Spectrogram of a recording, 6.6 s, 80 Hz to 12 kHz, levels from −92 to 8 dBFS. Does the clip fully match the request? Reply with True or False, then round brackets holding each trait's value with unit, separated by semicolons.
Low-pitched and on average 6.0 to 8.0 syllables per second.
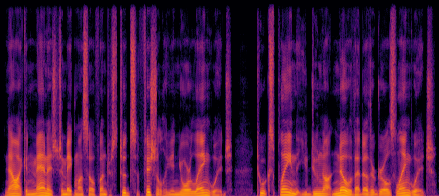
True (115 Hz; 6.1 syllables/s)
